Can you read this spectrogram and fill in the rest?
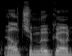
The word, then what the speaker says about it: El Chamuco: You got the how do you say the Diablo one? El Chamucho? El Chamuco? – El Chamuco Diablo.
